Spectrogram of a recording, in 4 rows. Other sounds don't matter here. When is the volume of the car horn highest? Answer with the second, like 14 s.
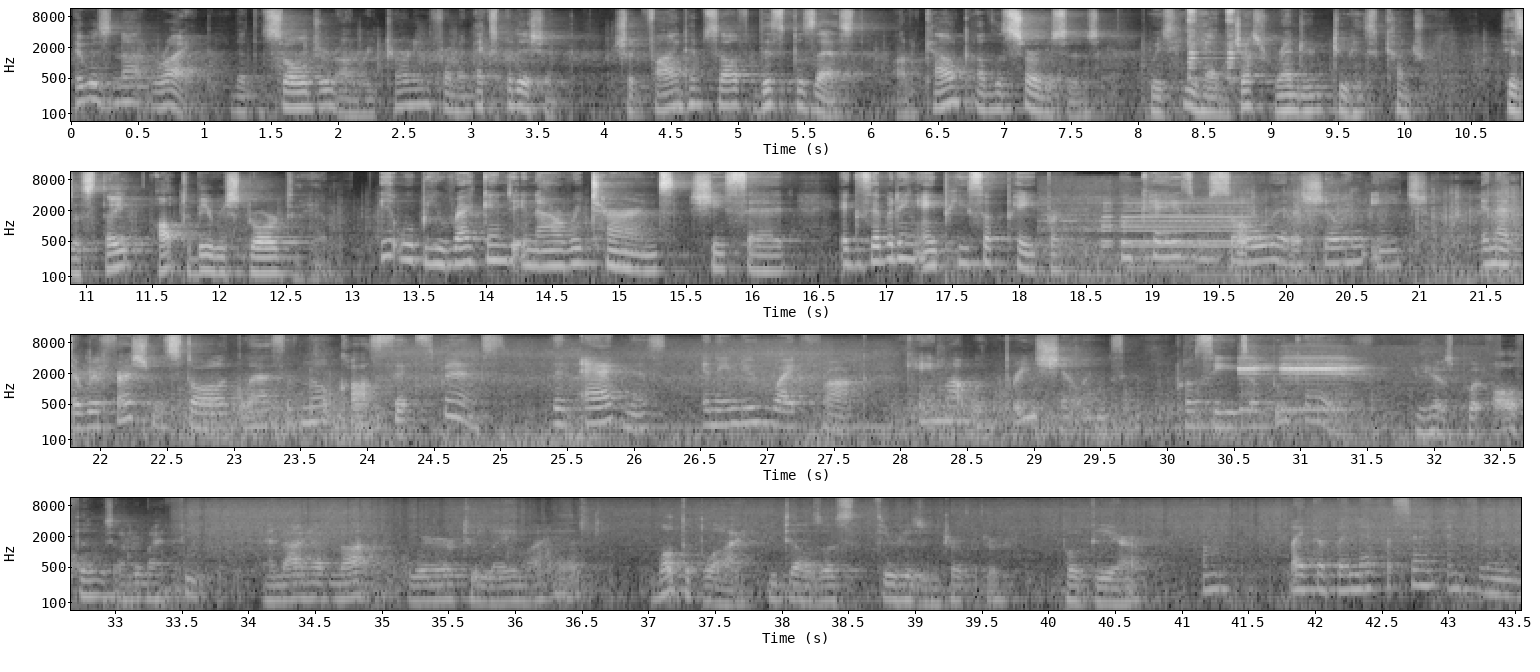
31 s.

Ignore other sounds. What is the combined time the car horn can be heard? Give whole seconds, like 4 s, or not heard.
4 s.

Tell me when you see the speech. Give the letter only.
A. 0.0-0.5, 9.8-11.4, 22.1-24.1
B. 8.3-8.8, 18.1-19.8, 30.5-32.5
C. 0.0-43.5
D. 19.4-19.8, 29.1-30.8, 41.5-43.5
C.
